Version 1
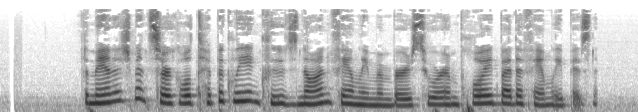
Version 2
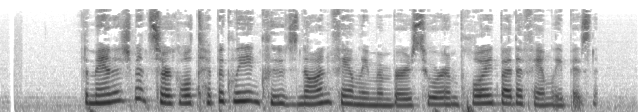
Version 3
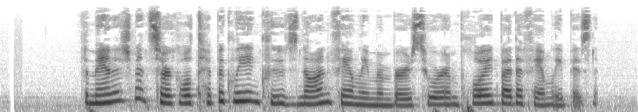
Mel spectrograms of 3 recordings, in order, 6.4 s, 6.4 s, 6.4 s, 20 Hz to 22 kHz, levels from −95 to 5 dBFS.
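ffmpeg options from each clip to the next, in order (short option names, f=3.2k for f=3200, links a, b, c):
-af "aecho=1:1:6.7:0.37"
-af "volume=-5dB" -ar 32000 -c:a ac3 -b:a 96k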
